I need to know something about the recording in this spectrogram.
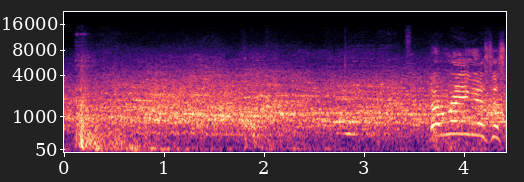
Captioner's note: crowd cheering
